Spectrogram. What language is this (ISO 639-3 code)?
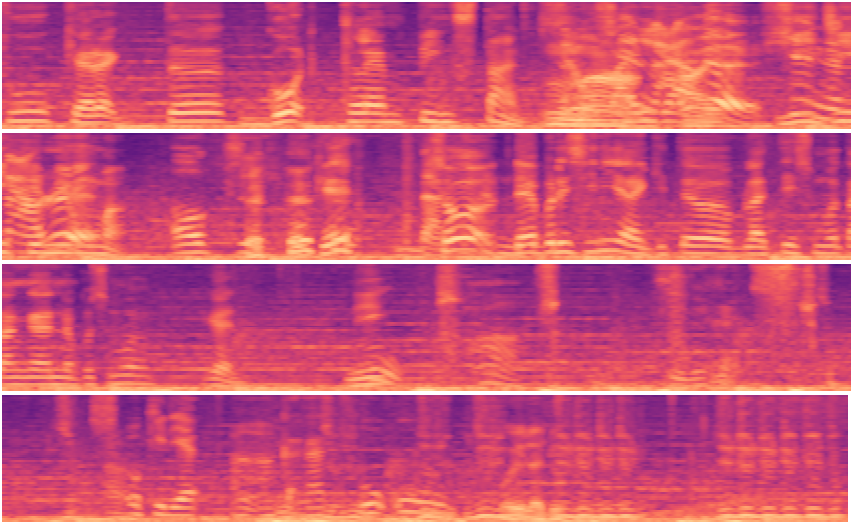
msa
